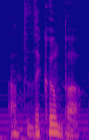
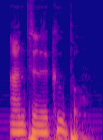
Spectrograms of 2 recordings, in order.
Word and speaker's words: Antetokounmpo: Antetokounmpo. Antetokounmpo.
